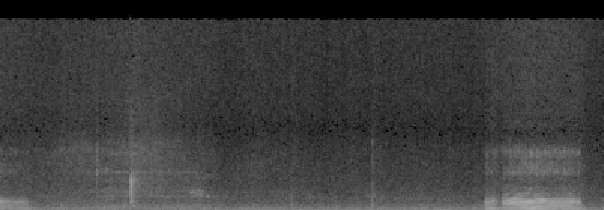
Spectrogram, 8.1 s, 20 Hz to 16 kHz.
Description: Finally get to capture my dog snoring on 14/2/15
